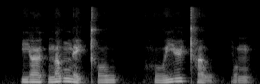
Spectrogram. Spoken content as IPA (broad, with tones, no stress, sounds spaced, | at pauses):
j œː˧ t̚ n̪ ɐ˥ w n̪ e˨˩ j t̪ʰ o˧ w | h uː˨˧ j yː˥ t̪ʰ ɐ˨ w | p ʊ˨ ŋ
